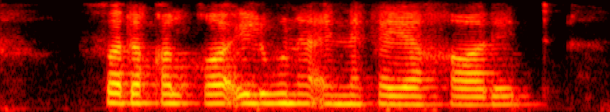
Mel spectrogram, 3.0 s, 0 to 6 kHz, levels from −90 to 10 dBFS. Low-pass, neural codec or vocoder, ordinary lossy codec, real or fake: 5.4 kHz; none; Opus, 16 kbps; real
